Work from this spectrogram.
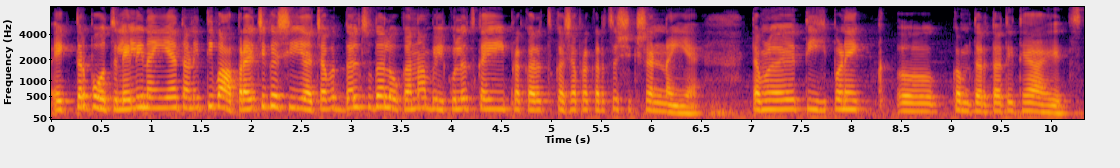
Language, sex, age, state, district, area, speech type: Marathi, female, 45-60, Maharashtra, Pune, urban, spontaneous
